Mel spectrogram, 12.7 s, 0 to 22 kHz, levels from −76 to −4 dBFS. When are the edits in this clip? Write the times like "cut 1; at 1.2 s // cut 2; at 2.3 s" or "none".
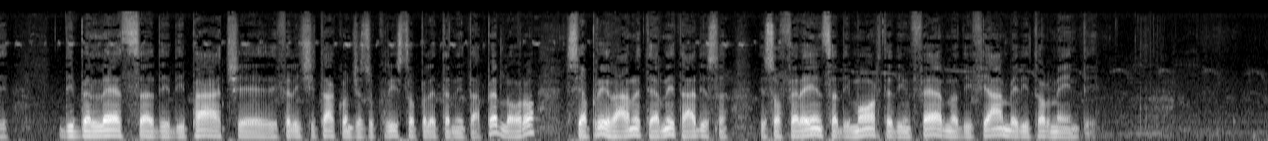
none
